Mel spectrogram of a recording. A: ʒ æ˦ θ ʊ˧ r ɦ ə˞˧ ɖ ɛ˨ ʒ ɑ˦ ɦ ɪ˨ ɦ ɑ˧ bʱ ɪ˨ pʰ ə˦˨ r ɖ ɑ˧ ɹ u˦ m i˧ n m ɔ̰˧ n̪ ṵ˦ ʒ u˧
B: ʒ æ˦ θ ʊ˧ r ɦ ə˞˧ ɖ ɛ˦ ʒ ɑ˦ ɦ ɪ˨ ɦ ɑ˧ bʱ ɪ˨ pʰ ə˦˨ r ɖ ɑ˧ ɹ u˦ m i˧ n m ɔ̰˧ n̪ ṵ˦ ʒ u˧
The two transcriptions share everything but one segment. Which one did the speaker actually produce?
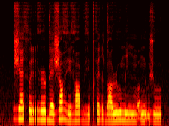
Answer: A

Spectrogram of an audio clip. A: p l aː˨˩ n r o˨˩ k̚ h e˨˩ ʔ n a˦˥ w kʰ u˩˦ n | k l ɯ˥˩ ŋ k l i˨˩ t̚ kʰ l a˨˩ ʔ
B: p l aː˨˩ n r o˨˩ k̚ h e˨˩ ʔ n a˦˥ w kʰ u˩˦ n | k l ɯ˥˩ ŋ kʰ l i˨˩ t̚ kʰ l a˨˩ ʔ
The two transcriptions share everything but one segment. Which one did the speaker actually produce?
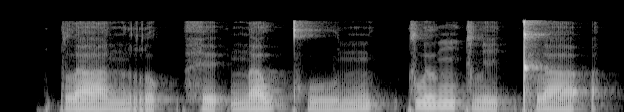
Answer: A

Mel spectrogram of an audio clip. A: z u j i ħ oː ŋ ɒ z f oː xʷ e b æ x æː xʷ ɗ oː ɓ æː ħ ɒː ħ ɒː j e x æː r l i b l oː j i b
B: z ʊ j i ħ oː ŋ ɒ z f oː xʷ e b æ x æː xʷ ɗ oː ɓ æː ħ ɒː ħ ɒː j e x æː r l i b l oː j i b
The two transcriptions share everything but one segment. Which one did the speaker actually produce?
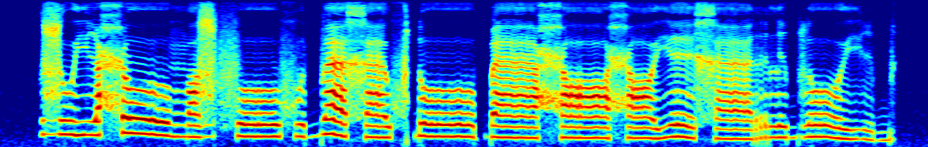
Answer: A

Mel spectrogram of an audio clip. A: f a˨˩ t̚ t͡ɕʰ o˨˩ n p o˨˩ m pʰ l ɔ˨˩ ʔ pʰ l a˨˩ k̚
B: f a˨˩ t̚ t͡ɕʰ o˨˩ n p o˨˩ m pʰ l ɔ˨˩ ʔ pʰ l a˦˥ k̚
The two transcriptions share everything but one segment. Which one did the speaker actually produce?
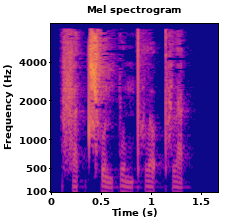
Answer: A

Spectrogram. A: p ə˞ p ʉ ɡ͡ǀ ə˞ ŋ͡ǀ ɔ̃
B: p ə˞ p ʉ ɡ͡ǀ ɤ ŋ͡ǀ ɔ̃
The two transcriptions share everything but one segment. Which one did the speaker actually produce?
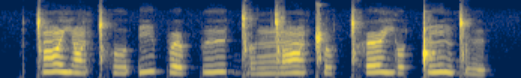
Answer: B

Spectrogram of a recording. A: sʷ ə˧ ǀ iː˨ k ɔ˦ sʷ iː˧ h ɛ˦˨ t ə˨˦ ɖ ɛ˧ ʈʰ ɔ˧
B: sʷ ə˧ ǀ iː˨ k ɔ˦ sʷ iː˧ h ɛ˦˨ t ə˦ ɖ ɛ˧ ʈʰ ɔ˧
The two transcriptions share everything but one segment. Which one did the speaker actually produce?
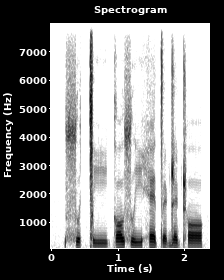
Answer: A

